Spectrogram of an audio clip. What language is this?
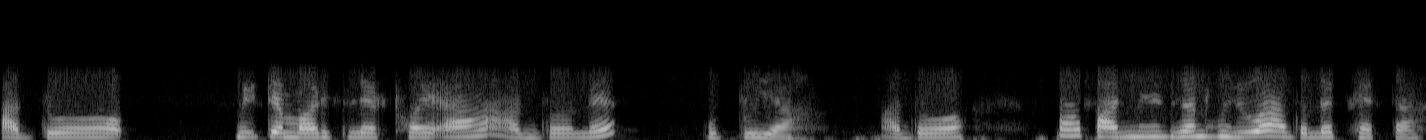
Santali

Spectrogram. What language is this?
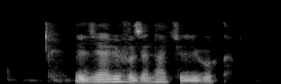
Kinyarwanda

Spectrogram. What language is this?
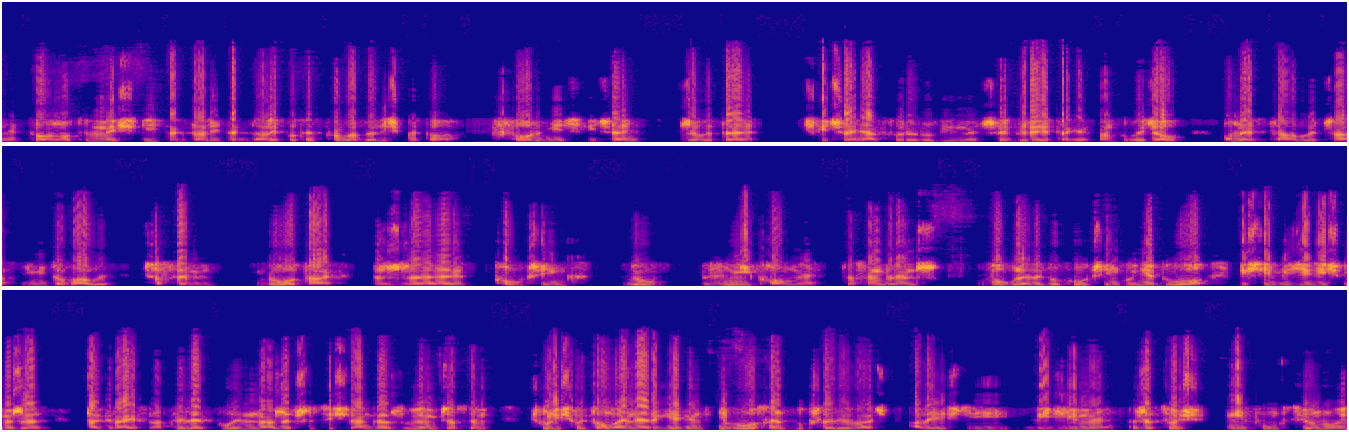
Polish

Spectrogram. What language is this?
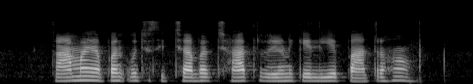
Chhattisgarhi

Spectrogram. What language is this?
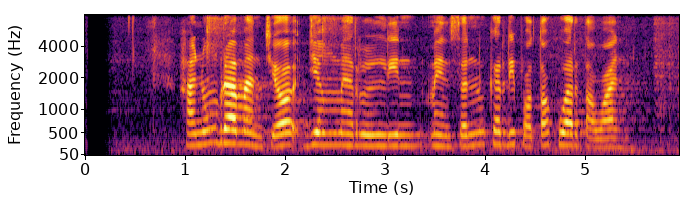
Sundanese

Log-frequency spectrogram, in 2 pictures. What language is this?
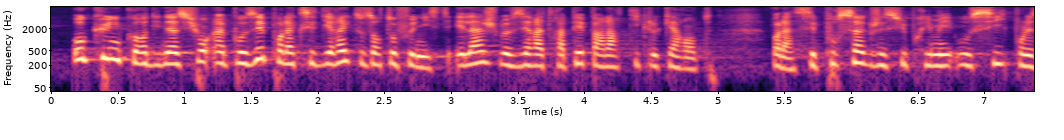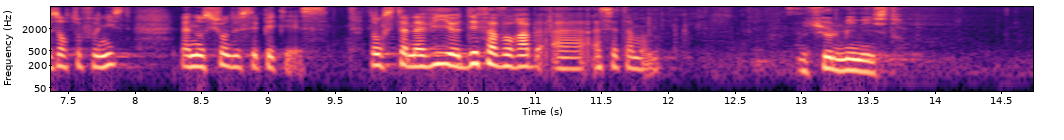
French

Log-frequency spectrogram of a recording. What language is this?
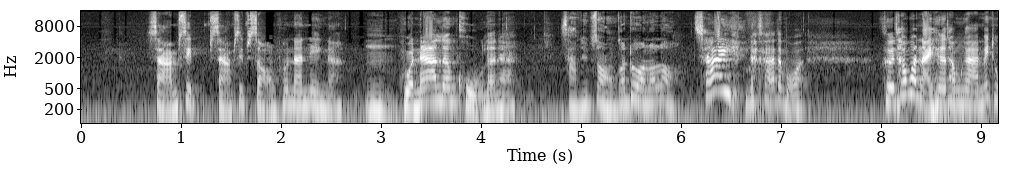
Thai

